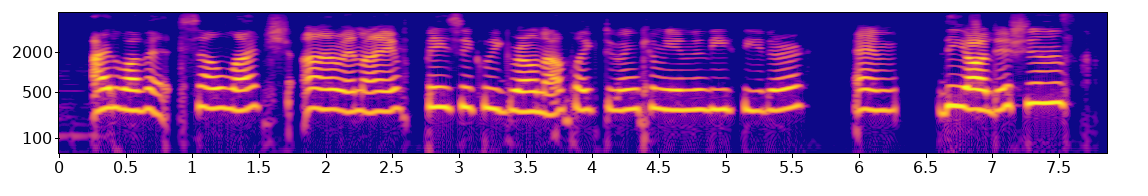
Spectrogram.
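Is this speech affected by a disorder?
Yes: cerebral palsy.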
